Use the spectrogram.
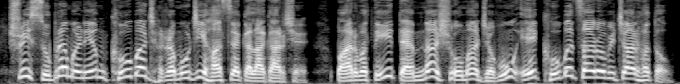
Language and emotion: Gujarati, happy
